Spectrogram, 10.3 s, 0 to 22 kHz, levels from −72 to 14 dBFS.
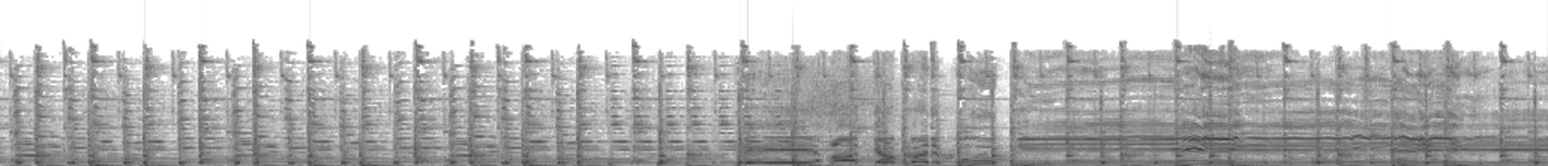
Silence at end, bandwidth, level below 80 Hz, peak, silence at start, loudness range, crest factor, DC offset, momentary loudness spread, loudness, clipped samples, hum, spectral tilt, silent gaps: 0 s; 17 kHz; -28 dBFS; 0 dBFS; 0 s; 4 LU; 14 dB; under 0.1%; 5 LU; -12 LUFS; under 0.1%; none; -2 dB/octave; none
